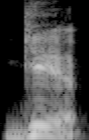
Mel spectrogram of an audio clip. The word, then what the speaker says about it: Gere: Oui, on est tenté de prononcer Gere, mais non, c'est bel et bien Richard Gere.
